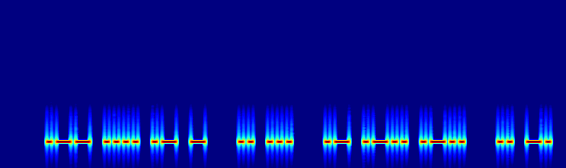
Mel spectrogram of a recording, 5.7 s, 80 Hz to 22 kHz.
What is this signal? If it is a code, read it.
Morse code, heard as a keyed tone, about 25 wpm, 700 Hz. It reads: WHAT IS ALL IN
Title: Sentences from Top 1200 Words 25wpm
